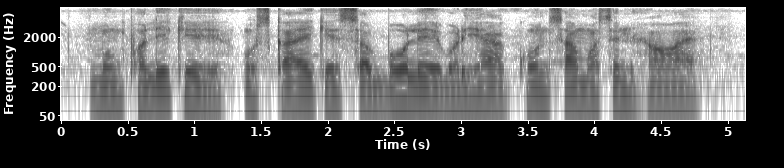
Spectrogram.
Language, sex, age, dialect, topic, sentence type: Chhattisgarhi, male, 18-24, Eastern, agriculture, question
